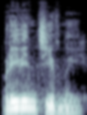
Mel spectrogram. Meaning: 1. preventive, preventative 2. preemptive (of a war)
- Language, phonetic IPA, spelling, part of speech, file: Russian, [prʲɪvʲɪnʲˈtʲivnɨj], превентивный, adjective, Ru-превентивный.ogg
